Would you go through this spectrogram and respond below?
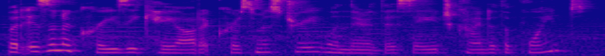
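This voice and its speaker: A woman's voice: mid-range voice, expressive, normal speed, warm tone, soft background music, natural voice. A woman playing a stubborn, affectionate young mother and wife in an audio drama, casual and wry. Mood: light, wondering. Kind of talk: fan audio drama acting.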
